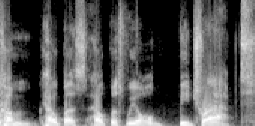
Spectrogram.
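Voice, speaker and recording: A man puts on a character voice, high-pitched and hissing, at a moderate pace. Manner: hissing, desperate.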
